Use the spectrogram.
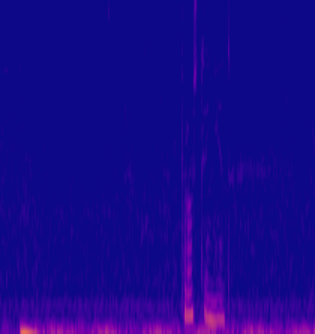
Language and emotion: Russian, neutral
